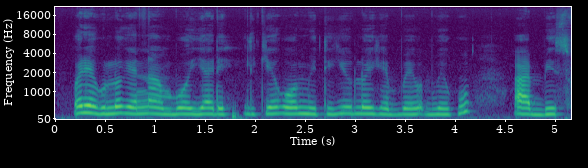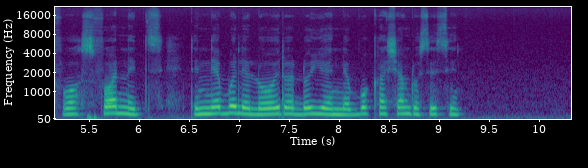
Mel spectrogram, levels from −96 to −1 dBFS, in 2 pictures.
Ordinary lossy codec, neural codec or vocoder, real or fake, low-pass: none; none; real; none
